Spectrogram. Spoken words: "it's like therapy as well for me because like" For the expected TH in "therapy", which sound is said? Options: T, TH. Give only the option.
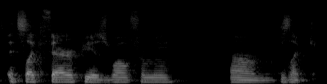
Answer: TH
